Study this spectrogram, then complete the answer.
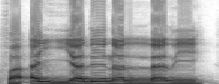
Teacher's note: Nah, setiap ya bertasydid itu di ditekan, ditinggikan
